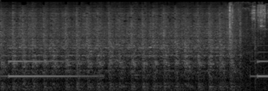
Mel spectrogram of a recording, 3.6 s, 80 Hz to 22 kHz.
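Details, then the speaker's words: 2002 Chevy Silverado 4.3 litre that died while driving and now cranks but won't start: starter spins the engine at an even, steady cadence but it never catches; compression judged fine, so a mechanical problem is thought unlikely. "so as you can hear the engine cranks fine the cranking cadence sounds even so i don't think we have a mechanical problem with this engine"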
